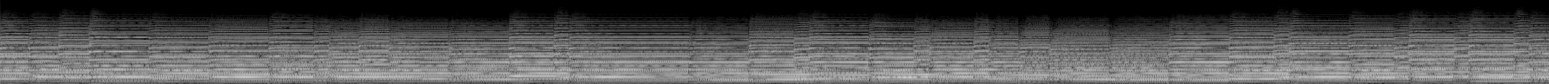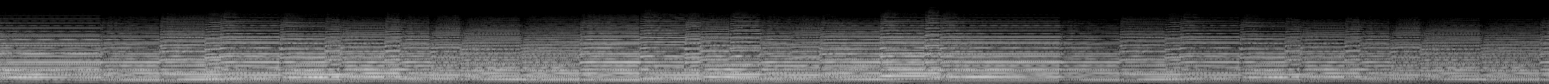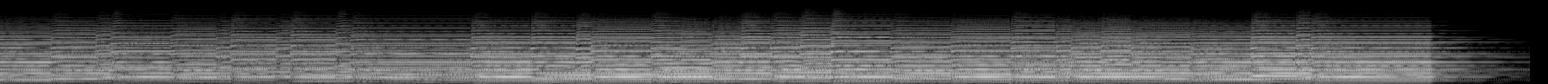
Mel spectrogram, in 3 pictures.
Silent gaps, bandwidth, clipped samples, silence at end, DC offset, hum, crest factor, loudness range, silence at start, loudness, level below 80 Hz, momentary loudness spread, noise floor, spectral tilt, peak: none; 12.5 kHz; under 0.1%; 0.5 s; 0.2%; none; 16 dB; 5 LU; 0 s; -18 LUFS; -58 dBFS; 6 LU; -50 dBFS; -4 dB/octave; -2 dBFS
